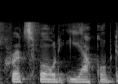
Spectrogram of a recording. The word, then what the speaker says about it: Creutzfeldt-Jakob: That's Creutzfeldt-Jakob disease, right? Creutzfeldt-Jakob disease, that's spelled as C-R-E-U-T-Z. F-E-L-D-T, right? Creutzfeldt-Jakob, some people say J-A-C-O-B or J-A-K-O-B, right?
